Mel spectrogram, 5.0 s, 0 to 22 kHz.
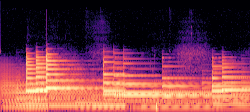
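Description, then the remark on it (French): Bright synthetic piano chords, an Italo piano preset played on a Tyne MK2 keyboard, several sustained stabs changing every second or so, clear with no voices. “Mais quoi C'est un Italo piano”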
